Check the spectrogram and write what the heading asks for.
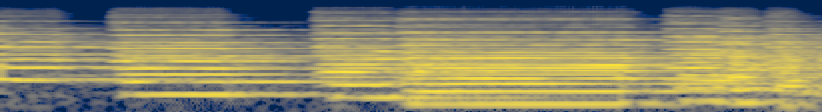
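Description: Church pipe organ playing loud sustained chords that change about four times, with a deep pedal bass coming in about two seconds in. The last chord is released at the end.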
